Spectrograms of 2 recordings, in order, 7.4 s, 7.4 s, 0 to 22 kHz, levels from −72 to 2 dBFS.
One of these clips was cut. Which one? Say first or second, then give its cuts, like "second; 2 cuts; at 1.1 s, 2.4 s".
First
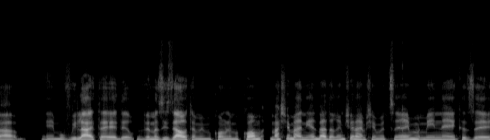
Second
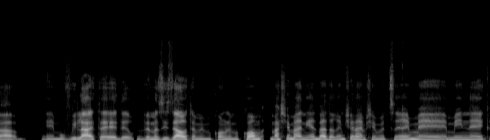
first; 1 cut; at 6.3 s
